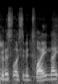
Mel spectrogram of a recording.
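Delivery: attempted put-on Birmingham accent. Asked for a Birmingham accent, trying it again in an attempted Birmingham accent.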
